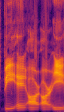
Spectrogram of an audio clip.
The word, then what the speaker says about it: Barre: So it's Barre, but it's just pronounced bar.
